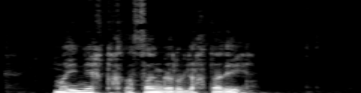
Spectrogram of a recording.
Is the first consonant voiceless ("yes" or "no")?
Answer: no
